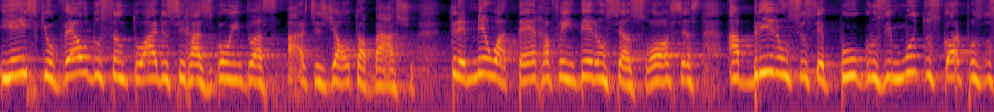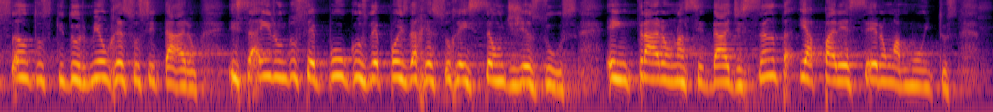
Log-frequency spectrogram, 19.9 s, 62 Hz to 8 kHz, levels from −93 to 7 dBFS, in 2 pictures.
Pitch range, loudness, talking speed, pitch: 230-275 Hz, -19 LUFS, 150 wpm, 255 Hz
